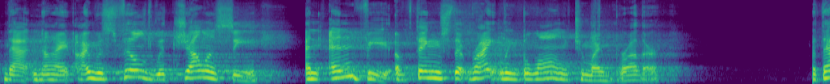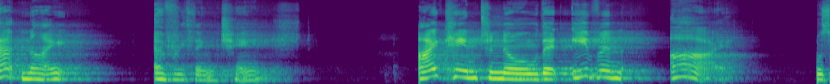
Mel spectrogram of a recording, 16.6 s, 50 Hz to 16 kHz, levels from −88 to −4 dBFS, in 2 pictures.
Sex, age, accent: female, 40-59, American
